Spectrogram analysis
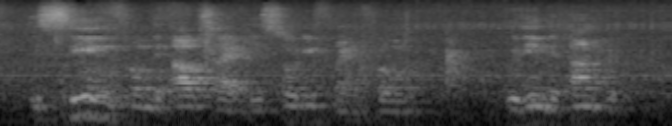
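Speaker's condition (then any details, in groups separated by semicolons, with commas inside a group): No condition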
